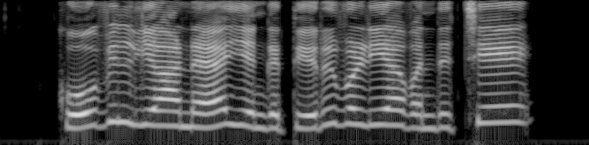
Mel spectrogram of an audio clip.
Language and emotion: Tamil, happy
